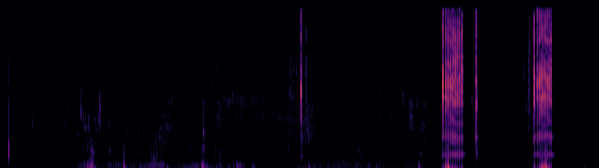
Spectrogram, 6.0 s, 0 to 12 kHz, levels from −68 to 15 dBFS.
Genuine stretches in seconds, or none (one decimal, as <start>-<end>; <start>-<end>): 0.0-2.4; 3.4-6.0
